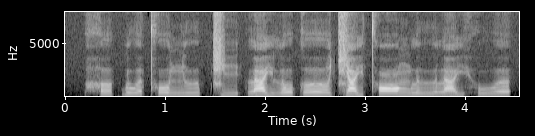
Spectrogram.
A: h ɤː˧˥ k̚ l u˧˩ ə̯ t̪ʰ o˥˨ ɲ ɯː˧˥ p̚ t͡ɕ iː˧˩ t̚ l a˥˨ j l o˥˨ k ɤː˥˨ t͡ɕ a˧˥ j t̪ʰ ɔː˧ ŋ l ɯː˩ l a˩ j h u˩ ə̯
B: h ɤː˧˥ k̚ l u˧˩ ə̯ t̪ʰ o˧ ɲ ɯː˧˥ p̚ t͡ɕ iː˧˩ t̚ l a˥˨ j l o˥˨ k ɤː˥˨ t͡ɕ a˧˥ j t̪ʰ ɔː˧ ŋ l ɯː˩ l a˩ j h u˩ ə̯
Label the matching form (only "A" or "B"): A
